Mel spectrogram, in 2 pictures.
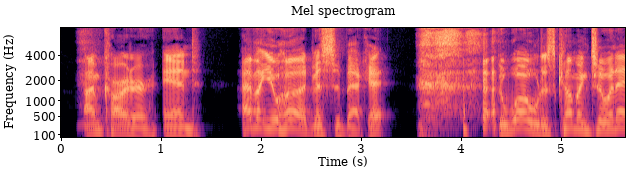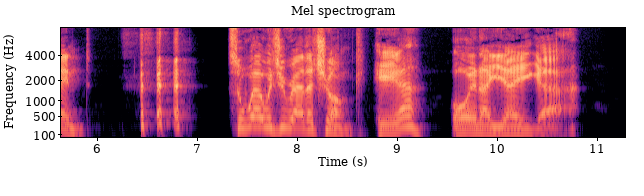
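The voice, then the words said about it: Imitates another person's voice. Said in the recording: “That was a good Idris Elba. ... That was a very good Idris Elba.”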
